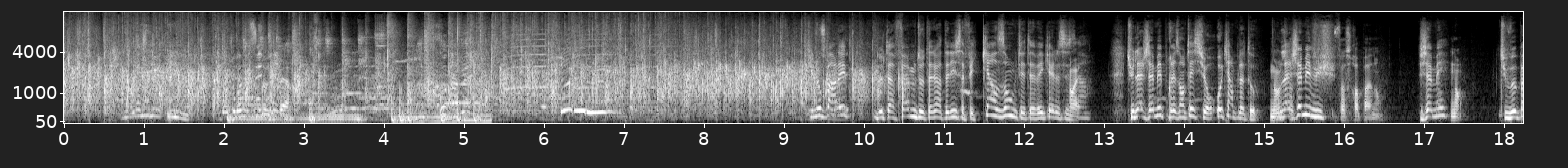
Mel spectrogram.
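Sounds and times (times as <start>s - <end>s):
crowd applauding loudly: 0.0s - 10.6s
speech: 0.9s - 5.5s, 9.3s - 18.2s.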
